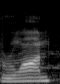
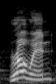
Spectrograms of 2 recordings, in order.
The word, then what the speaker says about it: Rowan: pretty much no utility offensive support quite like Ruan Rowan why can't I say his name right Rowan specifically because he's basically an ultimate energy battery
